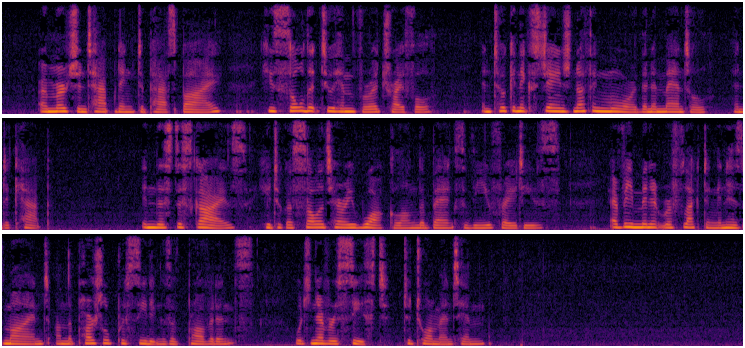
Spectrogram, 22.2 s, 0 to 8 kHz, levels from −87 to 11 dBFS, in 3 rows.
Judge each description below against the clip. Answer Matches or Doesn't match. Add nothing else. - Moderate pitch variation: Matches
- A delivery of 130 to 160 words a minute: Matches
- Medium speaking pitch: Doesn't match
